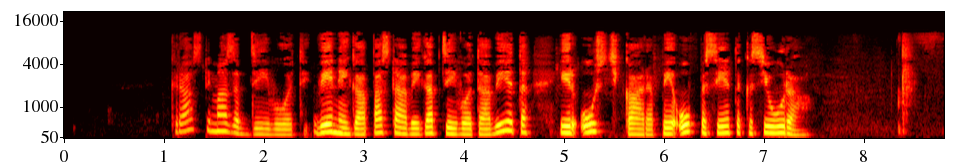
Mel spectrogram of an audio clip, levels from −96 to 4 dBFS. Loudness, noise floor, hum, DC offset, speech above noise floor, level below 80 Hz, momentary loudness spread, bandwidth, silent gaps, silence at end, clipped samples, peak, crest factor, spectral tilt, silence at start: -23 LUFS; -84 dBFS; none; under 0.1%; 61 dB; -72 dBFS; 15 LU; 11.5 kHz; none; 0.35 s; under 0.1%; -4 dBFS; 20 dB; -5 dB/octave; 1.1 s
